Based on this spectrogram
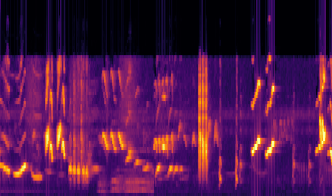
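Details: Male brown-chested jungle flycatcher song used for training birds: wavering whistles, a harsh buzzy rasp and low churring, then sharp rattles and scattered high chirps.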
